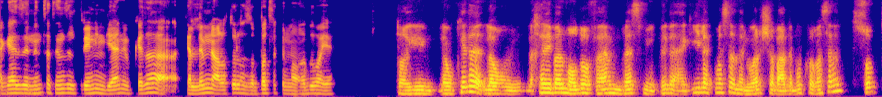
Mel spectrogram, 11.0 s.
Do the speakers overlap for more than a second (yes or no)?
no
